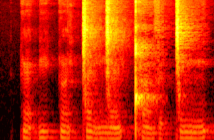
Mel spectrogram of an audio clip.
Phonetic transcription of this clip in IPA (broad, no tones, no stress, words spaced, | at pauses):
kɛ̃ʔi kə̃ ǀɛ̃ŋ͡ǀɛ̃ ǃʰãzəǀĩ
